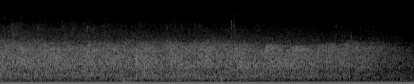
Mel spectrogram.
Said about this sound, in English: I think that deserves an applause. I wish you would applaud yourself.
